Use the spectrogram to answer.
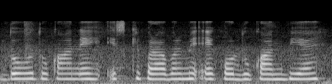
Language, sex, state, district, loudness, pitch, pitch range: Hindi, female, Uttar Pradesh, Shamli, -14 LUFS, 250 Hz, 245-255 Hz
